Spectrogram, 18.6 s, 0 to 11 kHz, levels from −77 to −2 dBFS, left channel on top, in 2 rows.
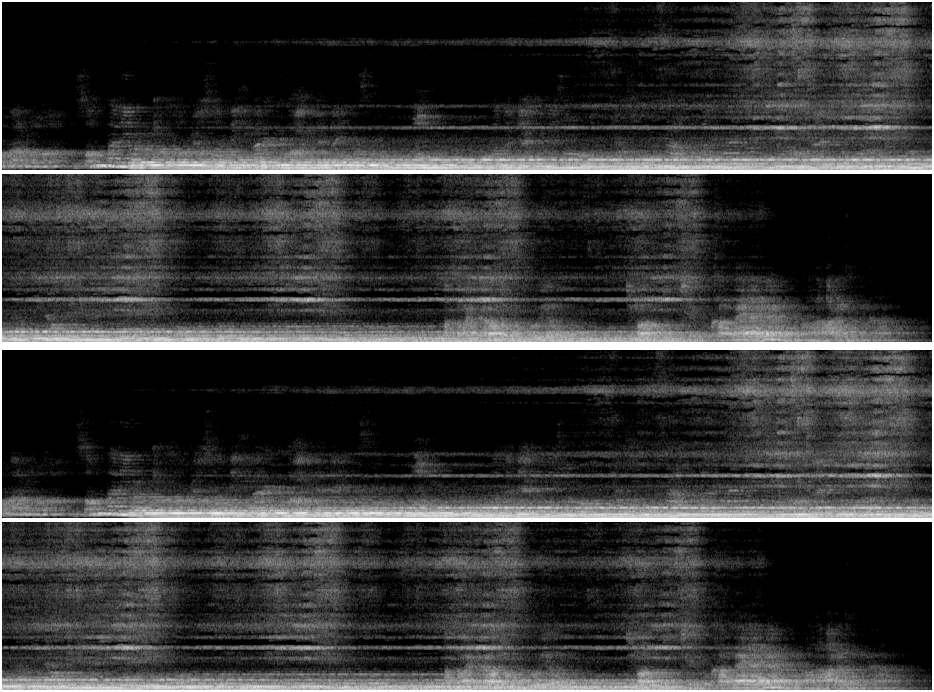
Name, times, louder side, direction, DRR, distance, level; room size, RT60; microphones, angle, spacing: voice 1, 0.0-4.3 4.9-10.7 12.6-12.9, equal, 50° right, -12 dB, 1.0 m, -30 dB
sound 1, 1.3-16.3, right 1 dB, 85° right, 1.2 m, -18 dB
sound 2, 2.0-16.0, right 1 dB, 70° left, 0.7 m, -23 dB
voice 2, 13.7-15.1 15.5-18.3, right 1 dB, 5° left, -7 dB, 0.8 m, -26 dB
3.9 x 2.2 x 3.4 m, 1.3 s
head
